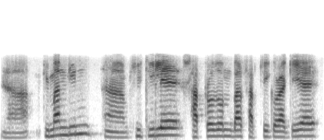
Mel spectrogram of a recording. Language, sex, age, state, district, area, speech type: Assamese, male, 45-60, Assam, Biswanath, rural, conversation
